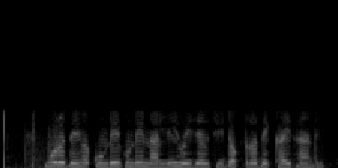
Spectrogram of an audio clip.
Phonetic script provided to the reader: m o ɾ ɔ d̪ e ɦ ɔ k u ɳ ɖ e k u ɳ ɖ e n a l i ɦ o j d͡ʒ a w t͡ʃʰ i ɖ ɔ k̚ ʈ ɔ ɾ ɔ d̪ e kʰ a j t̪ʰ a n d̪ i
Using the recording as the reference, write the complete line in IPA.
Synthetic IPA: m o ɾ ɔ d̪ e ɦ ɔ k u ɳ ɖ e k u ɳ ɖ e n a l i ɦ o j d͡ʒ a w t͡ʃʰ i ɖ ɔ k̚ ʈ ɔ ɾ ɔ d̪ e kʰ a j t̪ʰ a n t̪ i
